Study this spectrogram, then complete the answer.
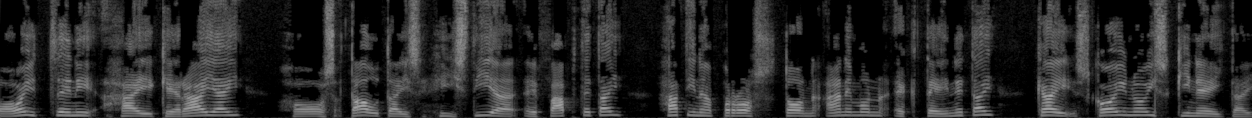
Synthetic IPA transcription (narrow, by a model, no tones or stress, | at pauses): ojt͡senihajkeɾajaj | host̪awt̪ajshist̪iaefapt̪et̪aj | hat̪inapɾost̪onanemonekt̪enet̪aj | kajskojnojskinejt̪aj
